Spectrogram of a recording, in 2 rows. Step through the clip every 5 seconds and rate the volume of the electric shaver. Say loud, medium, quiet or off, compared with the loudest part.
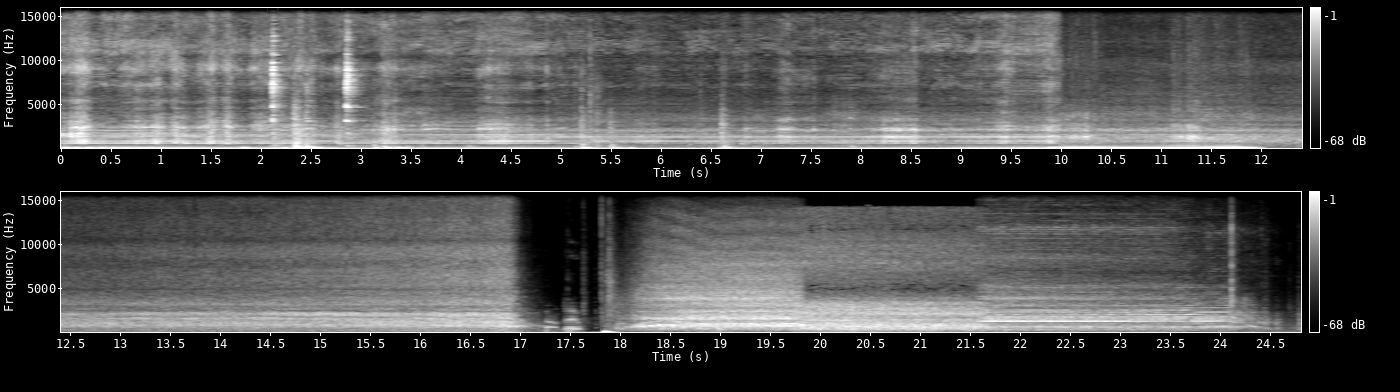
loud, medium, loud, off, off.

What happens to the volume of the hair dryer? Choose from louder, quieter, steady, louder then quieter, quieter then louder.
louder.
